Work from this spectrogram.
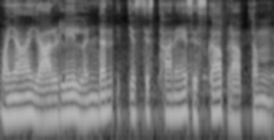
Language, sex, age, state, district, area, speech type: Sanskrit, male, 18-30, Karnataka, Uttara Kannada, rural, read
